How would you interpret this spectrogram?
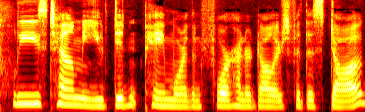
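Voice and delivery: ordinary talk

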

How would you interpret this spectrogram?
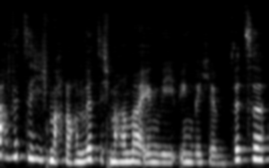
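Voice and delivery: normal talking voice

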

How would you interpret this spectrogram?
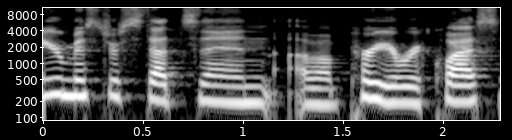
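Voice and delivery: ordinary delivery

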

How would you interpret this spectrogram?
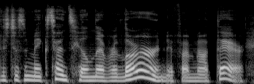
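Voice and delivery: ordinary talk, nothing marked

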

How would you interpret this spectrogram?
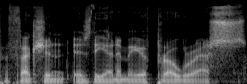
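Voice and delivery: grand, stately, statesman-like voice. Quoting a famous saying about perfection: Winston Churchill voice. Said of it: "I love the Winston voice".

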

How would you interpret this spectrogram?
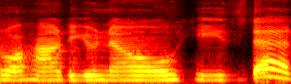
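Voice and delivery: ordinary talk

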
